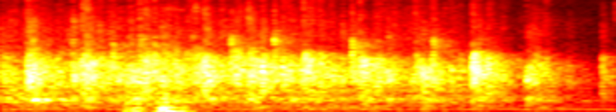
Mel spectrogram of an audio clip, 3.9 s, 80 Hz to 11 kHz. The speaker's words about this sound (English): But, coinciding with their 56th anniversary, also became great-grandparents on that day. Correct? So that's what she wants applause for, is the great-grandparent bit.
